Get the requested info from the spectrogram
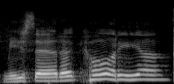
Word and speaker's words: Misericordia: M-E-R-C-Y. – Mercy. – ¿Cómo se dice? Mercy. Misericordia.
